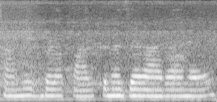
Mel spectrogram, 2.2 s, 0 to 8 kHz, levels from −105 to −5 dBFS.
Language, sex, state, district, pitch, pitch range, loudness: Hindi, female, Chhattisgarh, Raipur, 190 Hz, 185-195 Hz, -13 LUFS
